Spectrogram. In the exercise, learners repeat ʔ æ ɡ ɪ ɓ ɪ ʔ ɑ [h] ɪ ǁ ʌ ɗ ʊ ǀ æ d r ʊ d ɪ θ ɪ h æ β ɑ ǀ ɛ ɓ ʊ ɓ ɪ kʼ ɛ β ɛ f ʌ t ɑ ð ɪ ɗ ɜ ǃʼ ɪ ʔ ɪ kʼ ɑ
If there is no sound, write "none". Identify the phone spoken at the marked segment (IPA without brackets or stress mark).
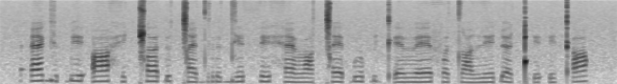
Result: h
